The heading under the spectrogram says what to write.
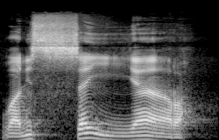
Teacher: Waw dan ya yang berada di tengah-tengah kata ini juga harus dinaber dengan menekan dan diangkat sedikit suaranya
